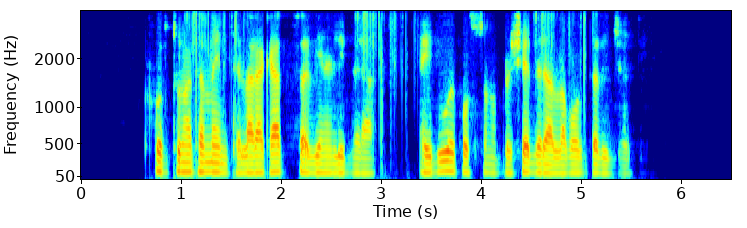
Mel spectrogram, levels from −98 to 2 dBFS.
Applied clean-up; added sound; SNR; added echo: neural separator model SepFormer WHAMR!.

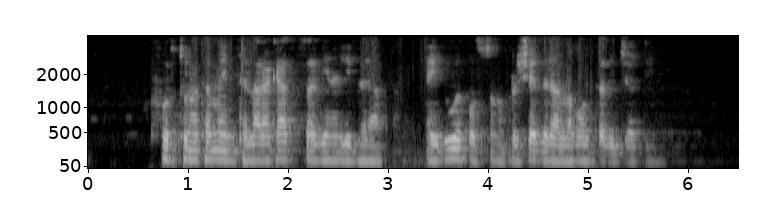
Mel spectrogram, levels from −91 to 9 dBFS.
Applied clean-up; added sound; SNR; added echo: neural separator model SepFormer DNS4.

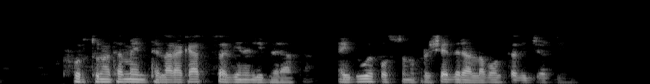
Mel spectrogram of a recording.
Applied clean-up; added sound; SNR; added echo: none; none; none; none.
